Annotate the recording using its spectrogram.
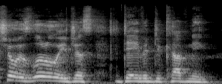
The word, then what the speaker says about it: Duchovny: I'm more familiar with that, with David Duchovny, is that how you say his name? – That is how you say his name.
